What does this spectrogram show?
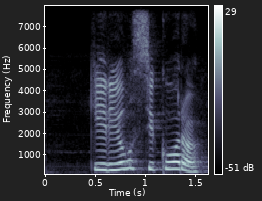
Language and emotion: Russian, positive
